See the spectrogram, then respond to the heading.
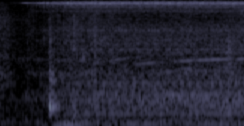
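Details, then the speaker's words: Lathe on a frequency drive, bearings freshly oiled: brief knock then quiet, steady motor hum with faint high drive whine, running smoothly. "Well, it's alive! So far so good. It runs,"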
